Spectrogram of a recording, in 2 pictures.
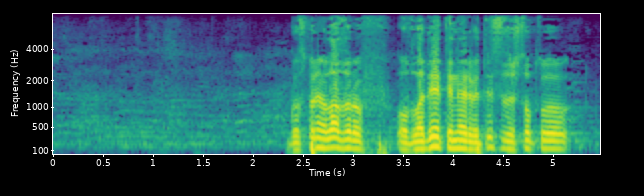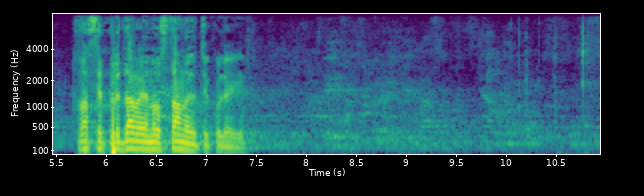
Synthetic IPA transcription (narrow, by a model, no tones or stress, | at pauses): ɡospod̪inlˠazɐɾofovlˠɐd̪ɛːt̪ɛnɛɾvit̪ɛsizɐʃt̪ɔt̪o | t̪ovasɛpɾɛd̪avɐɛnɐost̪anɐlit̪ɛkolɛɡḭ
